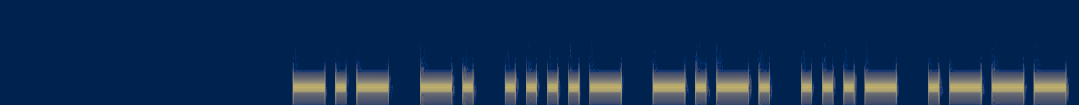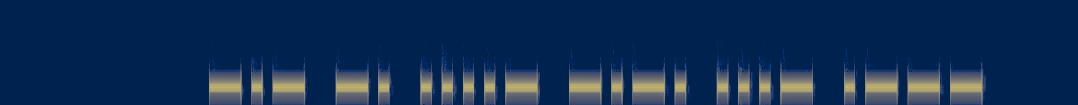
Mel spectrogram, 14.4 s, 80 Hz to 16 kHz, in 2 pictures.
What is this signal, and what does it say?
Morse code, heard as a keyed tone, about 17 wpm, 700 Hz. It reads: KN4CVJ KN4CVJ
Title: USA Call Signs - 6 Characters - Repeated 2x - 17wpm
